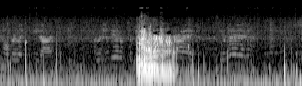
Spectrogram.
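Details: Girl's stomach growling: a single loud rumbling growl lasting about a second against faint gurgles and background noise; borborygmi.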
